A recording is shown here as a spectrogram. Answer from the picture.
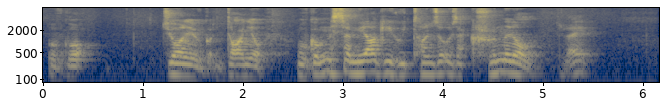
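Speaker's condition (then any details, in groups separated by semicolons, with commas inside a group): No condition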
